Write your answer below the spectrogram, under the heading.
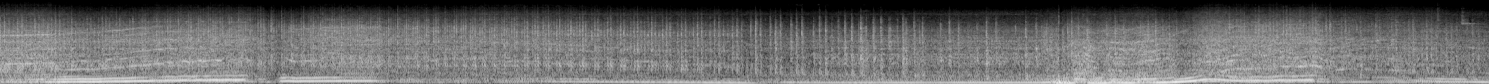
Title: Yamaha YXZ 1000r transmission knocking sound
